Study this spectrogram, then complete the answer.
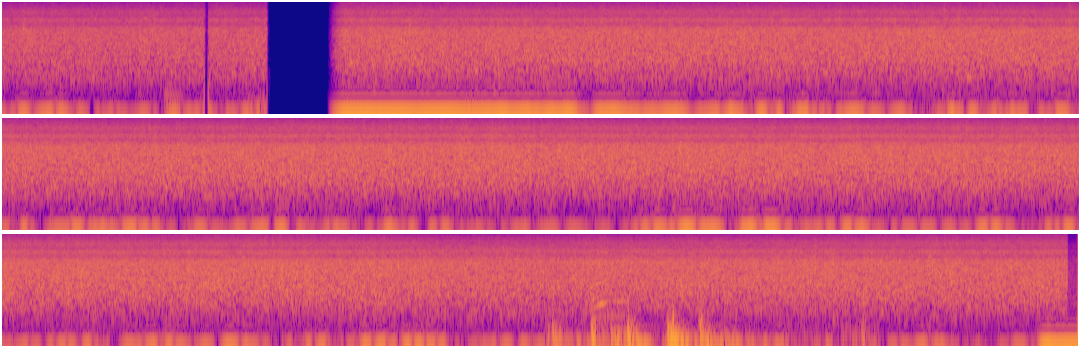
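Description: A glacier meltwater stream in the Valley of Flowers, Uttarakhand, rushes steadily and fairly loudly while a water bottle is being filled, with a brief break near the start and a few low knocks toward the end.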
